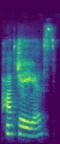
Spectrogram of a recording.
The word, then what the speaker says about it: Putellas: So I was reading earlier today that the Barcelona captain and the Spain national team captains of the women's side, Alexia Putellas? – Putellas.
